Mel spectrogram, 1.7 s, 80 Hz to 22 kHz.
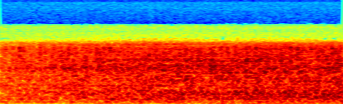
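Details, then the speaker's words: Delta 31-260X drum sander running clean, feed belt motor off: steady even whir with no knocks, rumble or wobble; drum very smooth and well balanced, good quality bearings. "So everything's very smooth and well balanced."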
